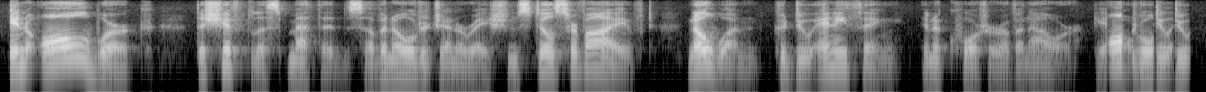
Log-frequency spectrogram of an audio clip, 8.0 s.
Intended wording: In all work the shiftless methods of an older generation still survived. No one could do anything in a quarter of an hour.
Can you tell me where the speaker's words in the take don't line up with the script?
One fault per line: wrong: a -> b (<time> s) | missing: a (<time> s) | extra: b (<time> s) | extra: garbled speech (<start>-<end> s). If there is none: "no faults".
extra: garbled speech (7.3-7.9 s)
